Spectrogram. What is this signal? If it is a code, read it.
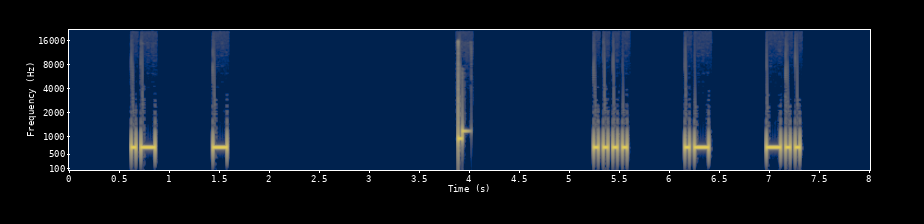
Morse code, heard as a keyed tone, about 25 wpm, spaced as for 12 wpm, 700 Hz. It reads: AT HAD
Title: 4x Character Spacing - Top 100 Words - 25wpm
